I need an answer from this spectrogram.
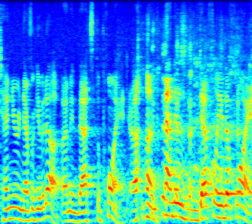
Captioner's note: audience laughing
